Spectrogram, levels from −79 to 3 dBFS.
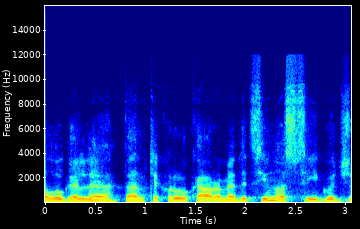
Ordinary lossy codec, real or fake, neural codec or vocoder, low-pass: Opus, 16 kbps; fake; codec, 16 kHz in and 24 kHz out, 0.8 kbps, FocalCodec, streaming, 65536 codes; 10.8 kHz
